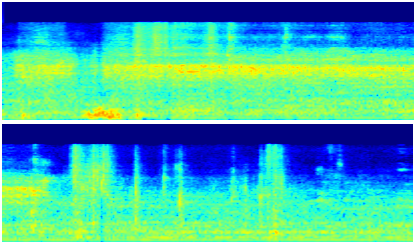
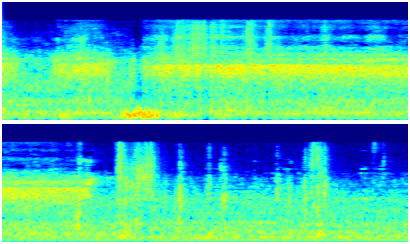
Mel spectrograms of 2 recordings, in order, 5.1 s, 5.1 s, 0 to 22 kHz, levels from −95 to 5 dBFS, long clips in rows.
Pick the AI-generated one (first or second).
first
